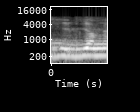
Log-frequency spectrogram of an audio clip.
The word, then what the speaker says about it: hilum: इसको हम हीलियम या हीलम कुछ भी बोलेंगे, लेकिन हम इसको हीलम भी कह सकते हैं.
